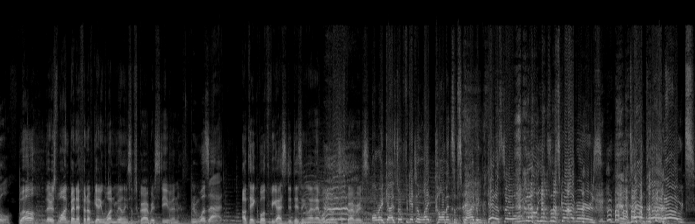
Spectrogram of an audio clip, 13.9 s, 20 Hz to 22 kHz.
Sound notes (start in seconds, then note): 6.3 gasps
